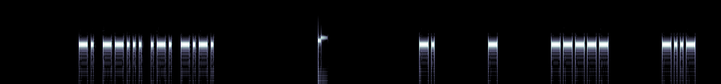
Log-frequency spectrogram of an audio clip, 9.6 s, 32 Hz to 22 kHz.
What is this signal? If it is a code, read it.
Morse code, heard as a keyed tone, about 30 wpm, spaced as for 15 wpm, 700 Hz. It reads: N7RC NT0X
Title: USA Call Signs - 4 Characters - 6x Character Spacing - 30wpm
